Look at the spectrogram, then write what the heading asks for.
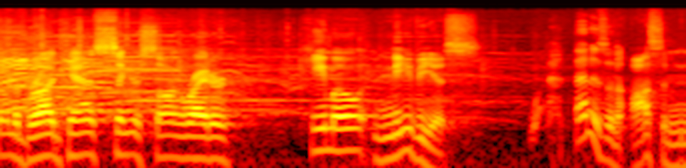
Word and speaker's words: Nevius: We now pronounce it Nevius.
